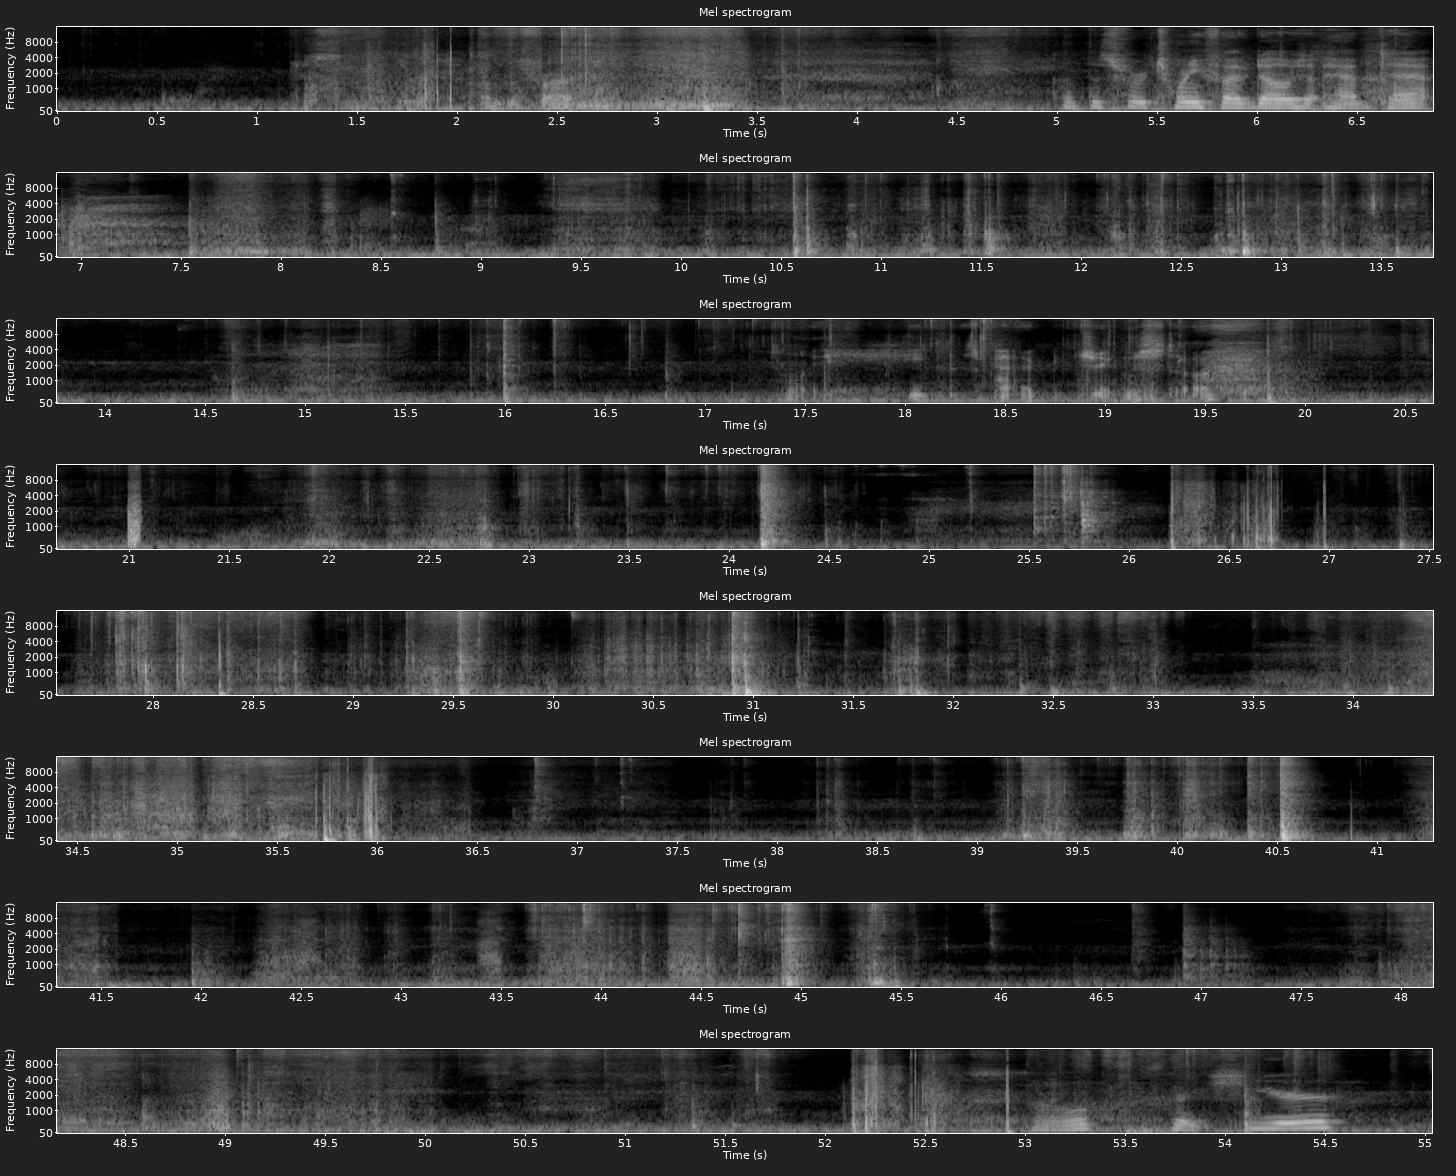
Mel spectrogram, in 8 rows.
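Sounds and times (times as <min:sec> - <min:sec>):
packing material tearing: 0:25.5 - 0:32.5, 0:34.0 - 0:36.2, 0:42.2 - 0:45.6.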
